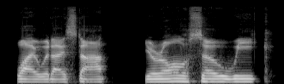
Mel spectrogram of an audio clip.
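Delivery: mechanical robot-like voice. Asked whether they will stop, a player refuses and taunts the others in a robot voice. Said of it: "Why do you sound like a robot".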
